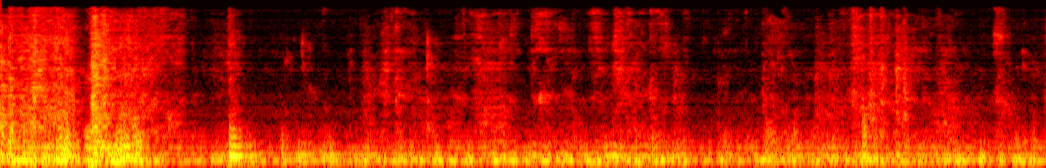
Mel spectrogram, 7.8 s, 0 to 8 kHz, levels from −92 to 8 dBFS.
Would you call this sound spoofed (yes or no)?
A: yes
